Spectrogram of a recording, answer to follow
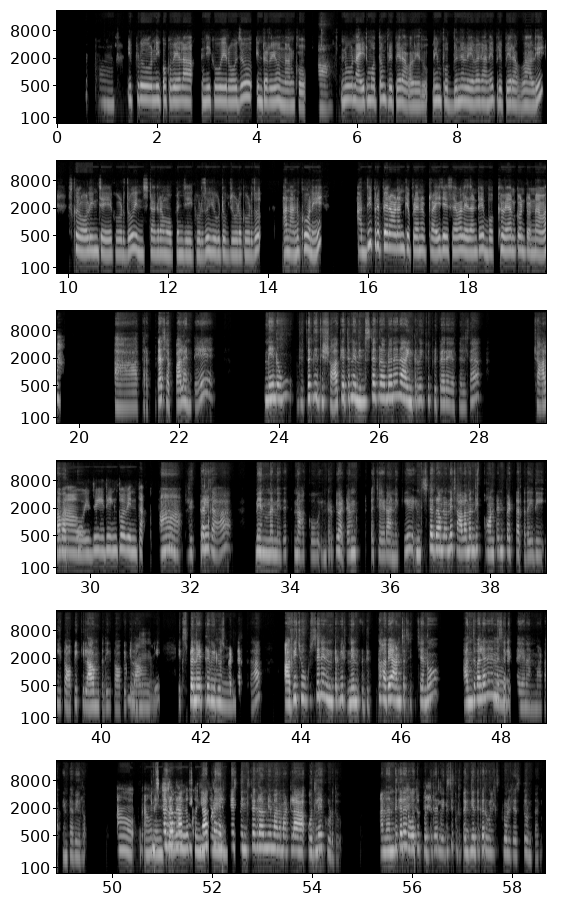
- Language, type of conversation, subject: Telugu, podcast, లేచిన వెంటనే మీరు ఫోన్ చూస్తారా?
- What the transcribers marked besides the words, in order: other background noise; in English: "ఇంటర్వ్యూ"; in English: "నైట్"; in English: "ప్రిపేర్"; in English: "ప్రిపేర్"; in English: "స్క్రోలింగ్"; in English: "ఇన్‌స్టాగ్రామ్ ఓపెన్"; in English: "యూట్యూబ్"; in English: "ప్రిపేర్"; in English: "ట్రై"; chuckle; in English: "కరెక్ట్‌గా"; in English: "షాక్"; in English: "ఇన్‌స్టాగ్రామ్‌లోనే"; distorted speech; in English: "ఇంటర్వ్యూకి ప్రిపేర్"; in English: "వావ్!"; in English: "లిటరల్‌గా"; chuckle; in English: "ఇంటర్వ్యూ అటెంప్ట్"; in English: "ఇన్‌స్టాగ్రామ్"; in English: "కాంటెంట్"; in English: "టాపిక్"; in English: "టాపిక్"; in English: "ఎక్స్‌ప్లానేటరీ వీడియోస్"; in English: "ఇంటర్వ్యూలో"; in English: "ఆన్సర్స్"; in English: "సెలెక్ట్"; in English: "ఇంటర్వ్యూలో"; in English: "ఇన్‌స్టాగ్రామ్‌లో"; in English: "ఇన్‌స్టాగ్రామ్"; in English: "హెల్ప్"; in English: "ఇన్‌స్టాగ్రామ్‌ని"; chuckle; in English: "రీల్స్ స్క్రోల్"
